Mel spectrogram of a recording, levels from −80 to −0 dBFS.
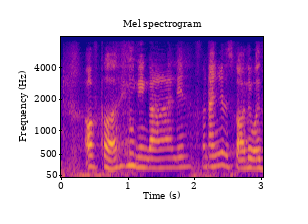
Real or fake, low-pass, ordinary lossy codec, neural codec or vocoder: fake; 7.2 kHz; none; codec, 16 kHz in and 24 kHz out, 0.9 kbps, LongCat-Audio-Codec, fine tuned four codebook decoder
